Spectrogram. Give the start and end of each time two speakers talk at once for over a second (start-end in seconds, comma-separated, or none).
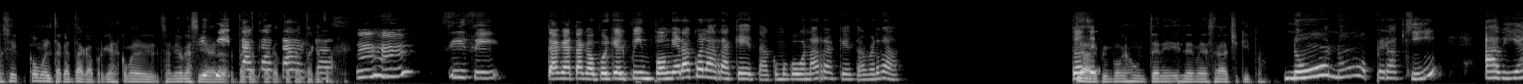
2.0-3.4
